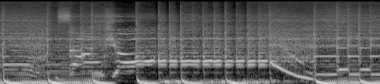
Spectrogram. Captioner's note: echoes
